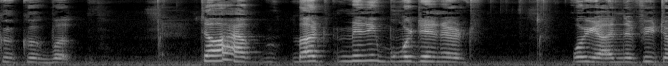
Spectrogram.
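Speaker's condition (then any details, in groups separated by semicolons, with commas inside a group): Traumatic brain injury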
